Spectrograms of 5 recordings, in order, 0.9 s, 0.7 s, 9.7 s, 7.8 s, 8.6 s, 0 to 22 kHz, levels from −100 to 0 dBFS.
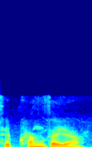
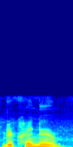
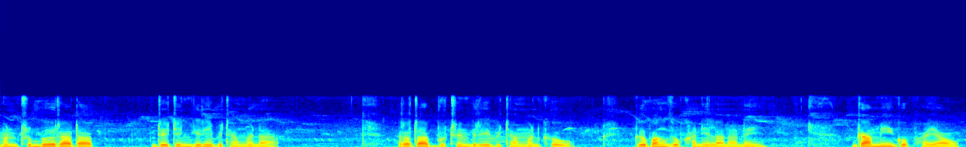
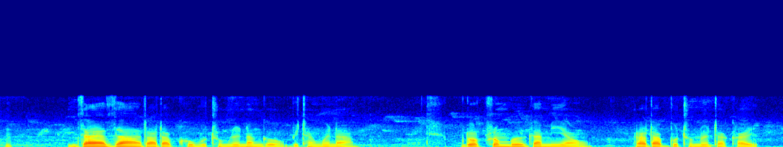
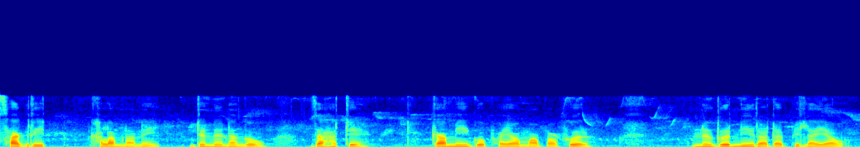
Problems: low volume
